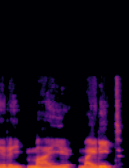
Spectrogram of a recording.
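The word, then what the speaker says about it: Mayrit: means like that so it has two syllables so my which means water and you read which is like a place for it okay yeah May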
